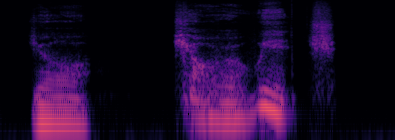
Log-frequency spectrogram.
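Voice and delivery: hushed, soft, secretive half-whisper. Replying to her question, he half-whispers to her. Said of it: "whispered Snape".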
